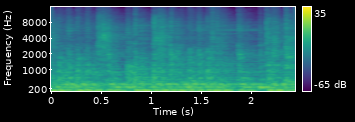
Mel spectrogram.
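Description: Mridangam playing a dense run of strokes over a steady low drone, typical of the percussion solo (tani avartanam) in a Carnatic concert.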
